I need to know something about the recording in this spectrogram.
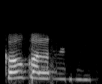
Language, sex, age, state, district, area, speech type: Odia, female, 18-30, Odisha, Boudh, rural, conversation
